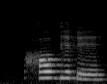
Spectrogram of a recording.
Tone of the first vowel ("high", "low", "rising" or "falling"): high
